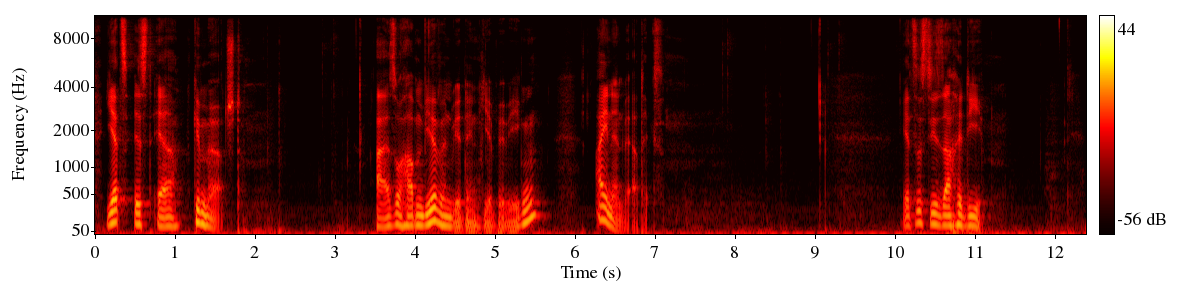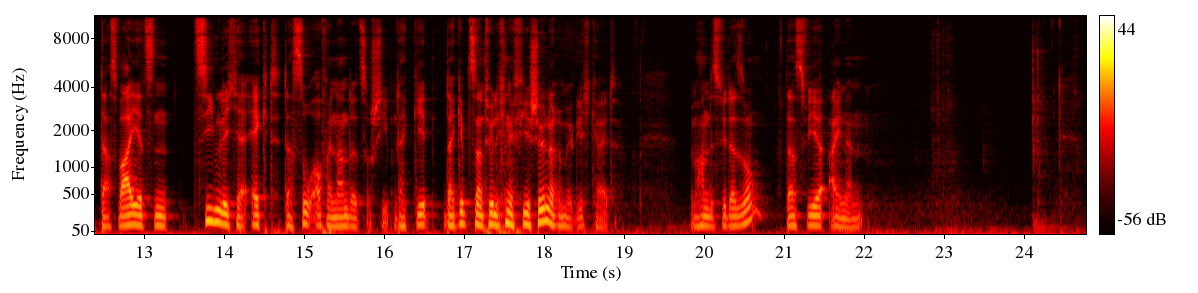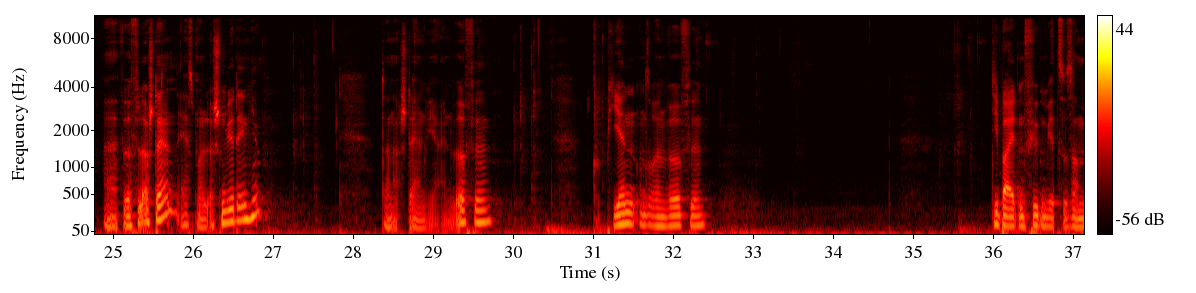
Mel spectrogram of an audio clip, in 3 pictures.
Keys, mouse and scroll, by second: 3.7 click, 4.9 g, 8.4 g, 19.0-19.7 scroll down 1, 19.7-20.3 scroll down 2, 20.4 shift+middle click, 21.1 click, 24.1 Tab, 25.2 Delete, 27.3 shift+a, 30.1 shift+d, 32.8 middle click, 34.2-35.5 scroll up 2, 35.7 shift+click.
